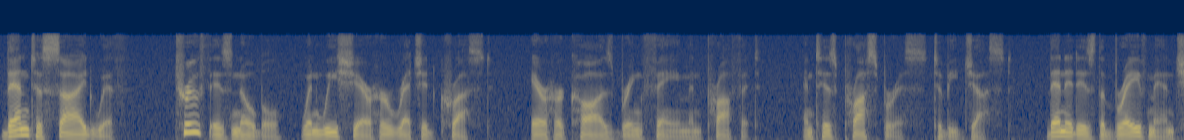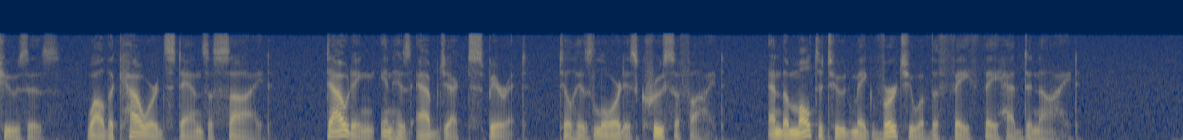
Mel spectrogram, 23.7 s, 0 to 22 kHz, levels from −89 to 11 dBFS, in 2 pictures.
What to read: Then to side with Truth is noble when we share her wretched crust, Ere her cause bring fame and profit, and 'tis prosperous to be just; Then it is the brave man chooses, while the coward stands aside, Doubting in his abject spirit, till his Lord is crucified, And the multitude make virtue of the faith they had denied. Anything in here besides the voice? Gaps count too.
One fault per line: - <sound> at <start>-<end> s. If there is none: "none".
none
